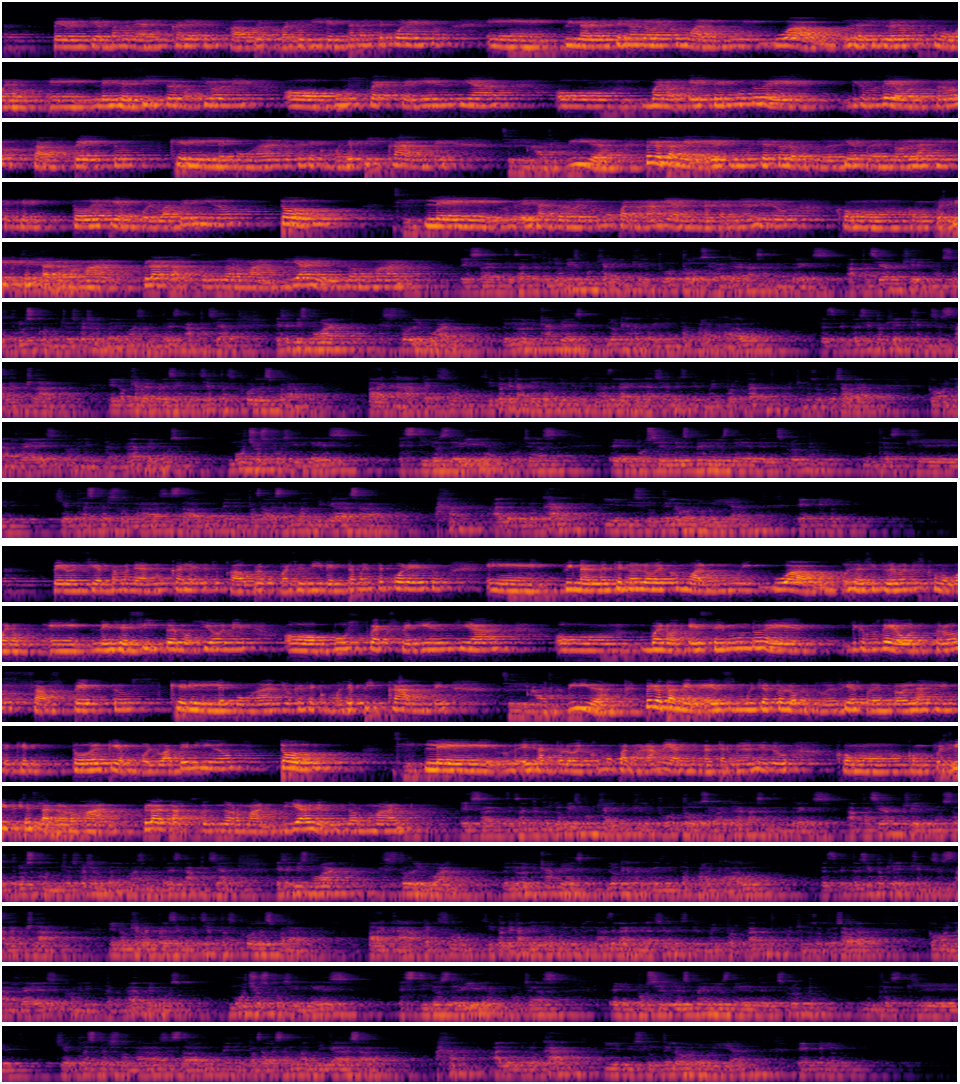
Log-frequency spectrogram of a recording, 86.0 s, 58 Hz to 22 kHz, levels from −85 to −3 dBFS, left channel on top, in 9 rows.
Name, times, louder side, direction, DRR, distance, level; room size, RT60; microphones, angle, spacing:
voice 1, 0.5-17.6 17.9-20.5 20.8-24.0 24.4-29.0 29.4-31.0 31.5-31.9 32.9-39.4 39.6-42.2, right 2 dB, 90° right, 1 dB, 2.3 m, -28 dB
voice 2, 5.1-5.5 15.5-15.7 24.1-24.8 32.6-32.9 38.0-38.9 39.6-40.4 42.2-42.4 42.8-52.3 52.8-55.4 56.0-57.9 58.2-60.6 61.0-68.7 69.2-70.4 70.9-75.1 75.5-76.6 77.0-80.3 80.8-82.2 82.5-84.8, equal, 10° left, -3 dB, 3.9 m, -39 dB
15.0 x 12.5 x 6.3 m, 1.5 s
head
